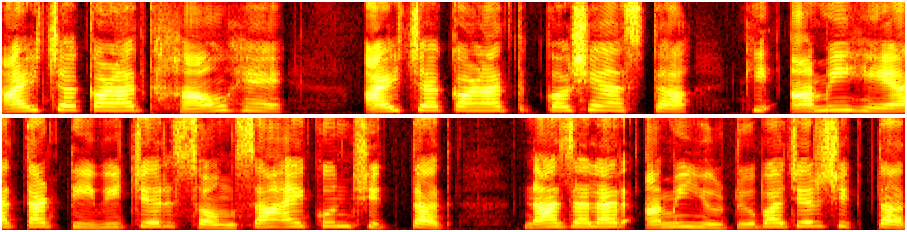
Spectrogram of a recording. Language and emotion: Goan Konkani, neutral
